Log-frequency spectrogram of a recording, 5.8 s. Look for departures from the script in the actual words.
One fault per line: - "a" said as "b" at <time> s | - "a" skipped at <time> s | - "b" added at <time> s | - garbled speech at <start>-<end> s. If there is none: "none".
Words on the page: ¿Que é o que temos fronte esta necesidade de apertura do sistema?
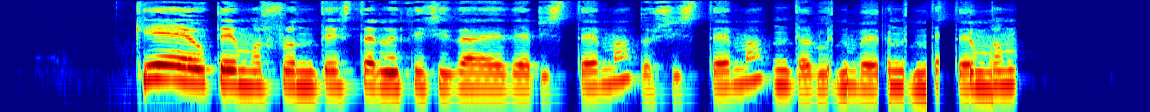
- "que" skipped at 1.1 s
- "apertura" said as "sistema" at 2.7 s
- garbled speech at 3.9-5.1 s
